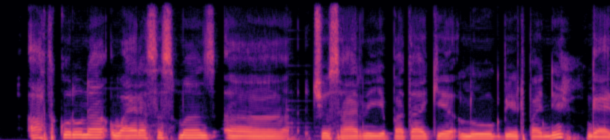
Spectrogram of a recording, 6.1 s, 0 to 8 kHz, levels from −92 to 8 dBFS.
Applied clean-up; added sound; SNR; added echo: neural separator model SepFormer DNS4.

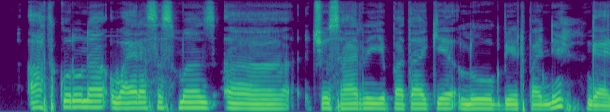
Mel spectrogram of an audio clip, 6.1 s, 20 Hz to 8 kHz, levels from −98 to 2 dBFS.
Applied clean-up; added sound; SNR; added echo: none; none; none; none.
